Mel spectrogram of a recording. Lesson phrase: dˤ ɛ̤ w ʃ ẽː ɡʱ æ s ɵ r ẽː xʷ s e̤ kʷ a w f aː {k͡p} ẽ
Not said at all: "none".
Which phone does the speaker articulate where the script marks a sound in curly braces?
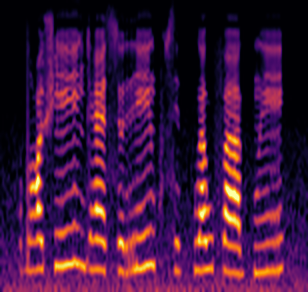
kʷ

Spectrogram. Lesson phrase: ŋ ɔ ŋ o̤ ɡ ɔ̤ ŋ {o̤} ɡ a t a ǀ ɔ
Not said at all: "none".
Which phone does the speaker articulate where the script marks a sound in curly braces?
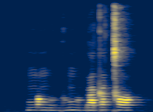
ɔ̤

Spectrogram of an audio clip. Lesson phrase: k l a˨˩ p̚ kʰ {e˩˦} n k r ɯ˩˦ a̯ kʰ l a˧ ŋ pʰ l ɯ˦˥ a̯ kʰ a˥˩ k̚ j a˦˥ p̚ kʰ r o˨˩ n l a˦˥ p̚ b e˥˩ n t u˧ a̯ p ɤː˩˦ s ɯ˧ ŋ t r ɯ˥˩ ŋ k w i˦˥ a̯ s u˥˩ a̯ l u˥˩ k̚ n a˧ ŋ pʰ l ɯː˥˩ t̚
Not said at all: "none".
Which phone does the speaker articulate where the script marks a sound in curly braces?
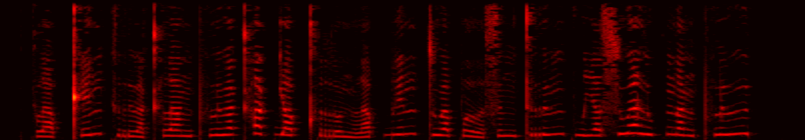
e˥˩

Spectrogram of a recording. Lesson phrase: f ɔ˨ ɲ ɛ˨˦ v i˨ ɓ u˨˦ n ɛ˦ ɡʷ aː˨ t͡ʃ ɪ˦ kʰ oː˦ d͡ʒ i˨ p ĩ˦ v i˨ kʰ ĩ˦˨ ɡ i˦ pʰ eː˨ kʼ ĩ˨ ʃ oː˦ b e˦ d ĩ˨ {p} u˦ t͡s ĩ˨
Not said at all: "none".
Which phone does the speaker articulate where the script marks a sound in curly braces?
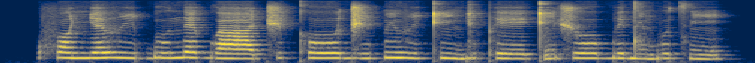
b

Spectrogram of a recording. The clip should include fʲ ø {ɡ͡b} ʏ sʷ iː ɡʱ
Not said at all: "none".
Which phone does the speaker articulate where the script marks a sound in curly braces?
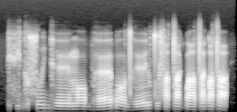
ɡ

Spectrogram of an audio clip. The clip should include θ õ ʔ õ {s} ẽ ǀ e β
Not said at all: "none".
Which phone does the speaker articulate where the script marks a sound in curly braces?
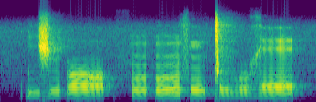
s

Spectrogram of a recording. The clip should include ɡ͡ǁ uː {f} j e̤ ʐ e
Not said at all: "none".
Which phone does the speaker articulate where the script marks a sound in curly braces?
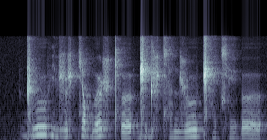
f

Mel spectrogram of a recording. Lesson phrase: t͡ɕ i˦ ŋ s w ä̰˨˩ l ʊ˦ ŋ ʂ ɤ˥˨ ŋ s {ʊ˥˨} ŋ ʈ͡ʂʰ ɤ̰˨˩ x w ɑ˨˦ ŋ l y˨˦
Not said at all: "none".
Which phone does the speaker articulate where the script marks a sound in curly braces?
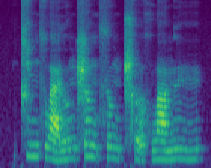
ʊ˥˨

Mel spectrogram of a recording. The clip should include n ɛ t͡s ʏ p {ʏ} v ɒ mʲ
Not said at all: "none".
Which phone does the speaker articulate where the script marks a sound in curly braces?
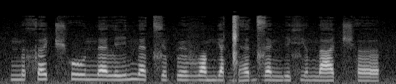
ʏ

